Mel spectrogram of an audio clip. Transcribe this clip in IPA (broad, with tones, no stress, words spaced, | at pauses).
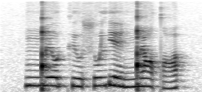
ŋ͡ǃʏ˧o̯ kʲu˧su˥lʲɾʲɛ˧e̯ ŋ͡ǃʏ˥˩e̯tˤo˩˥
